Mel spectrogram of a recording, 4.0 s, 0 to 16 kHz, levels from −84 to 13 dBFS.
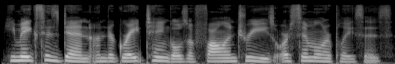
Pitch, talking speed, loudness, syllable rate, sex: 190 Hz, 195 wpm, -19 LUFS, 5.2 syllables/s, female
